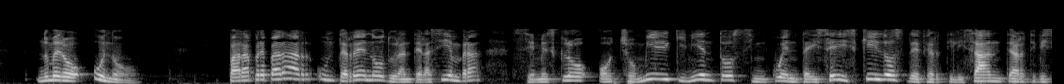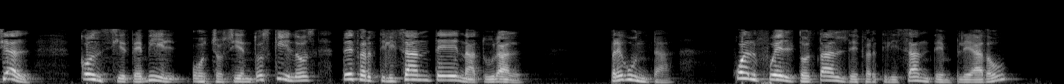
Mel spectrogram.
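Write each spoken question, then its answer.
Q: Pregunta, ¿cuál fue el total de fertilizante empleado?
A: 16.356 kilos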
